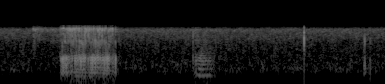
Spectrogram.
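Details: A pug snoring in a quiet room: one loud rattling snore on an in-breath and a fainter one after it; the snoring woke the owner.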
